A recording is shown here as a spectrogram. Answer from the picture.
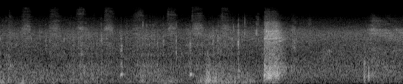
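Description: Trigger spray bottle squirting Simple Green degreaser onto a dirt bike's drive chain: a short hiss of spray about two-thirds of the way in, over a steady background hiss.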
